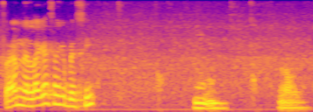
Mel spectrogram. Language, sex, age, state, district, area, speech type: Assamese, male, 18-30, Assam, Tinsukia, rural, spontaneous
